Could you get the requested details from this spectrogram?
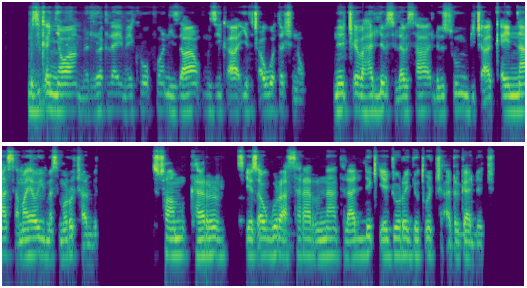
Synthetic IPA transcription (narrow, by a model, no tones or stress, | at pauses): muzikʼəɲːawaməd̪ɾəklajmajkɾo̞fo̞nizamuzikʼaɨjːɛt̪ʰət͡ʃʼawːɔt̪ʰət͡ʃːnəw | nɨt͡ʃʼɪβaɦɨlːɨβsləβsalɨβsumbit͡ʃʼakʼːəjɨnːasəmajawiməsməɾo̞t͡ʃːalːut̪ | samkʰəɾɨɾjɛsʼəɡuɾa̰səɾaɾɨnːat̪ʰɨlalːɨkʼjɛd͡ʒo̞ɾəjot̪ʼo̞t͡ʃːa̰d̪ɾɨɡalːət͡ʃː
